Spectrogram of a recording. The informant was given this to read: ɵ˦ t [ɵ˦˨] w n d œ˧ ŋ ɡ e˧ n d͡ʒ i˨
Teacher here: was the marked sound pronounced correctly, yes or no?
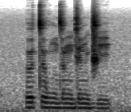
no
